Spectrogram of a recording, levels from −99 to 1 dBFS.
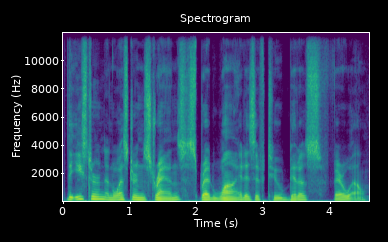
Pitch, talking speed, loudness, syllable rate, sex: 130 Hz, 170 wpm, -18 LUFS, 3.8 syllables/s, male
